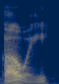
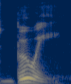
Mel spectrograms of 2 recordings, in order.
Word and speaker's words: Bowie: Here in Maryland, there's a town that is spelled Bowie, but it's not Bowie. It's Bowie.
